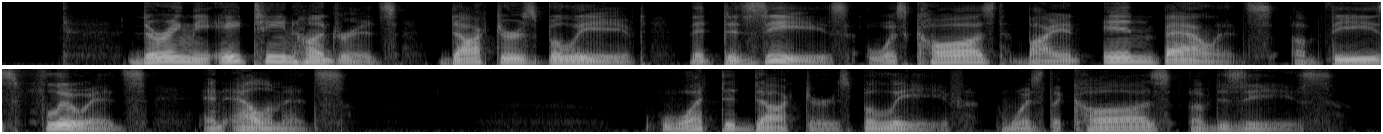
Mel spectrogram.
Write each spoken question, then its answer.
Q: What did doctors believe was the cause of disease?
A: Doctors believed that the cause of disease was an imbalance of these fluids and elements.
